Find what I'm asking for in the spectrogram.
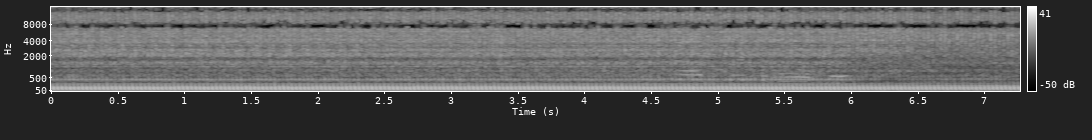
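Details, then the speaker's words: VW Beetle, 115,000 miles, idling after a vacuum leak was plugged: loud raw idle with sharp puffing chatter about four times a second over low rumble; exhaust leak, needs exhaust repair. "Definitely needs an exhaust fixed. That's for sure."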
